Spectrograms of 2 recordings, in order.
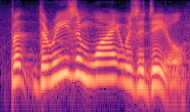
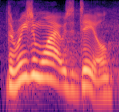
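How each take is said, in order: First: Accidentally Cowell-like. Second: Said in the usual way. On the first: Real, not acted. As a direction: restart the point with a higher, punchier voice. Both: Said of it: "that's not my impression of Simon Cowell".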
